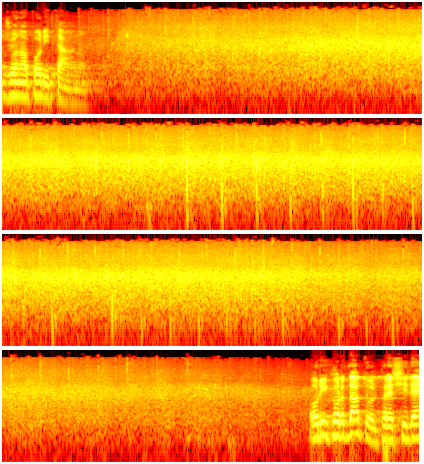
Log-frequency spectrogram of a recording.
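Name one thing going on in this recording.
A large crowd applauds.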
